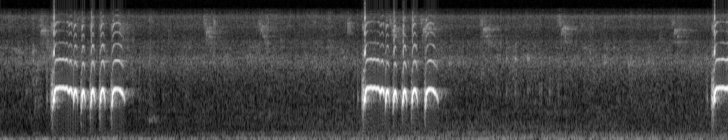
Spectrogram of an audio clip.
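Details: Calling local zebra dove. Short, rhythmic trilled coo phrases of quick pulsed notes repeat roughly every three seconds, with a third phrase starting at the very end, over a low hum.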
